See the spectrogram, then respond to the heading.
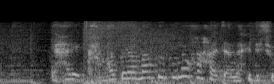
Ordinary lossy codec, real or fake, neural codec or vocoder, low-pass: none; real; none; none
